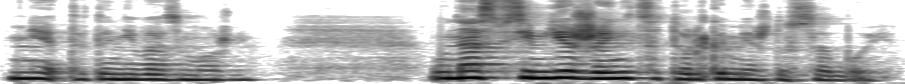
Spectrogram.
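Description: An actress playing a gentle, resigned young village woman in a radio play, soft and wistful. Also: mid-range voice, normal speed, lightly acted. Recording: echoey room.

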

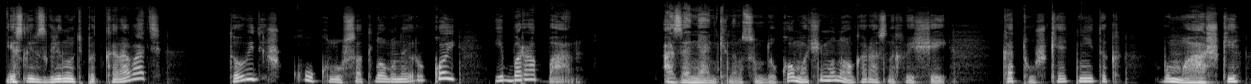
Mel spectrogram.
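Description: A man tells a children's story in a lively, animated voice that rises and falls freely. His tone is low with a slightly husky edge. The sound is close and dry, like a studio booth. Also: dry recording. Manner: expressive, lively storyteller's delivery. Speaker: audiobook narrator. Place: recording studio.

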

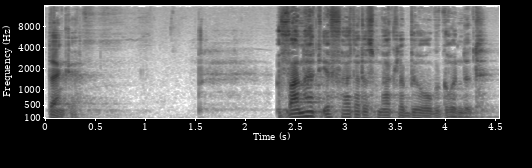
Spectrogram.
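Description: Detective inspector for radio drama: low, rough-edged, measured, unflappable but stubborn. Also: male voice, sing-song, darkish tone, heavily acted. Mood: businesslike, calm. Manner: measured, businesslike questioning. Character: police detective inspector, calm, matter-of-fact, quietly stubborn. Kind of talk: German radio drama acting.

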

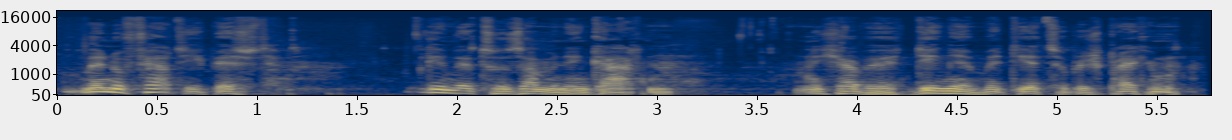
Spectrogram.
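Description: An older man playing a stern, miserly old father in a radio drama, sarcastic and blustering, with a gravelly voice. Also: sits low, lively intonation, darkish tone, heavily acted. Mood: gruff, menacing. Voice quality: gravelly, husky. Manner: sarcastic, blustering, drawn-out words.

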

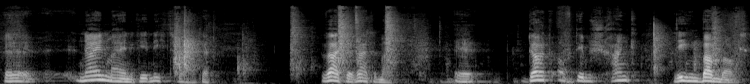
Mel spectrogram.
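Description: A gentle old village grandfather in a radio drama. He speaks very slowly, with lively rises and falls, coaxing and hesitant, over noticeable background noise. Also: on the high side. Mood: kindly, insistent. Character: kindly old grandfather offering sweets to children.

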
